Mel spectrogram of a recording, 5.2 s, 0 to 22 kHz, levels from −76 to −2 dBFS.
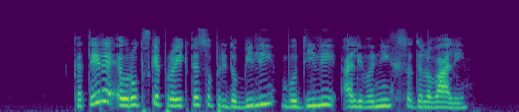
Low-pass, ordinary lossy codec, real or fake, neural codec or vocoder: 19.8 kHz; AAC, 24 kbps; fake; autoencoder, 48 kHz, 128 numbers a frame, DAC-VAE, trained on Japanese speech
